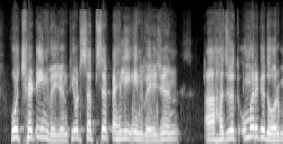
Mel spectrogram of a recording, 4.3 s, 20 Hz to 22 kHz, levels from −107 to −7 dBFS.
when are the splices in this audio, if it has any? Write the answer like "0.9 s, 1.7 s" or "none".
none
